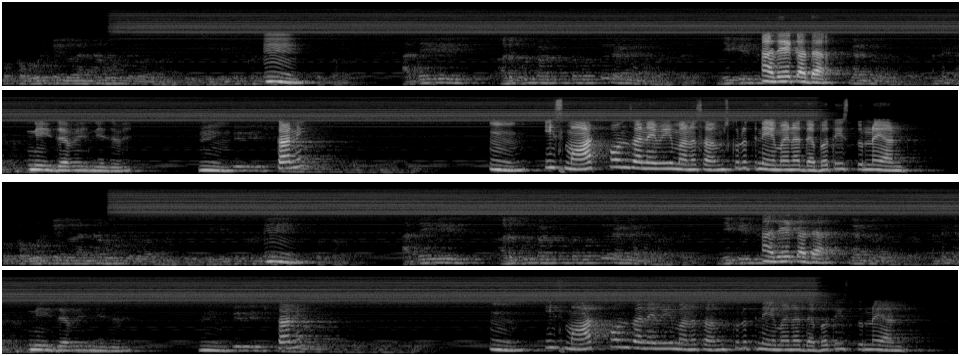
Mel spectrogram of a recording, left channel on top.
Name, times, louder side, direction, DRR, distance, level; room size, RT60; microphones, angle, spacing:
voice 1, 0.0-2.7 3.3-10.8 11.9-13.8, equal, ahead, -4 dB, 3.2 m, -45 dB
sound 1, 1.0-17.7, right 2 dB, 30° right, 2.3 m, -41 dB
voice 2, 2.6-3.0 7.6-8.3 9.8-10.9 11.5-11.9 12.3-12.7 14.4-18.6, left 7 dB, 85° left, 16 dB, 0.4 m, -28 dB
14.5 x 9.5 x 5.5 m, 1.2 s
head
